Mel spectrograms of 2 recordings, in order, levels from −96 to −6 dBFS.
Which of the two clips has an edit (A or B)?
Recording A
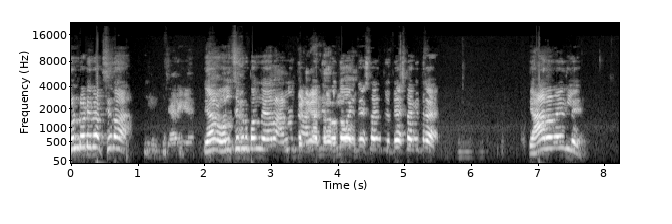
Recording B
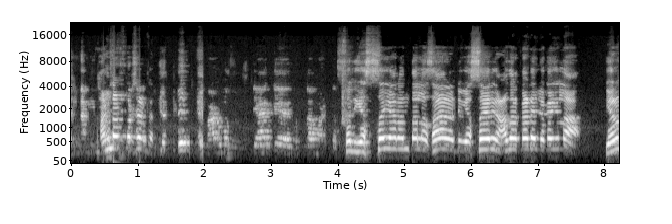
B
